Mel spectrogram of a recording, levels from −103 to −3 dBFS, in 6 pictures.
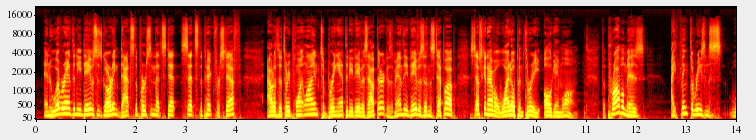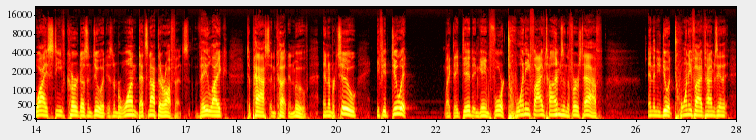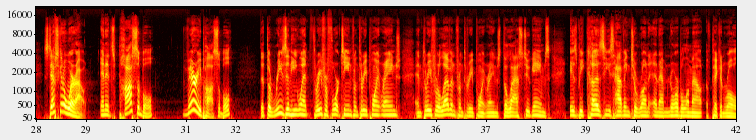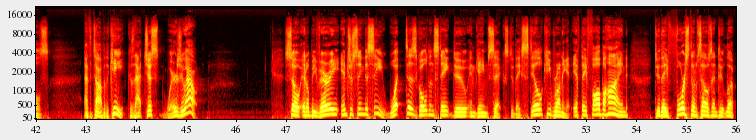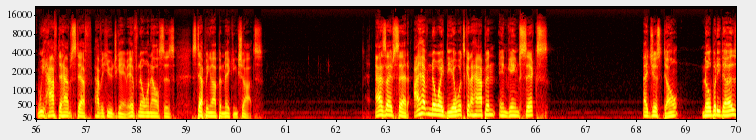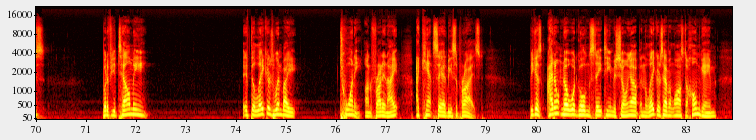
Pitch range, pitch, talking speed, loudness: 115-160 Hz, 140 Hz, 190 wpm, -25 LUFS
